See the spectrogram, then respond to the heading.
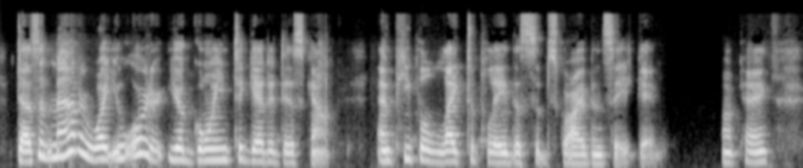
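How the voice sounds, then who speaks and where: A woman is speaking. Her pitch swings very widely. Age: 70s. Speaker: skincare and supplement sales rep. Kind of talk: team call sharing sales tips.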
